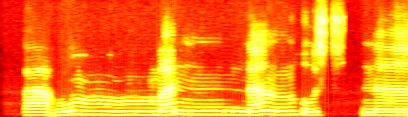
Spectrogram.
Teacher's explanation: Awas, mannya tahan, ada nun bertasdid.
